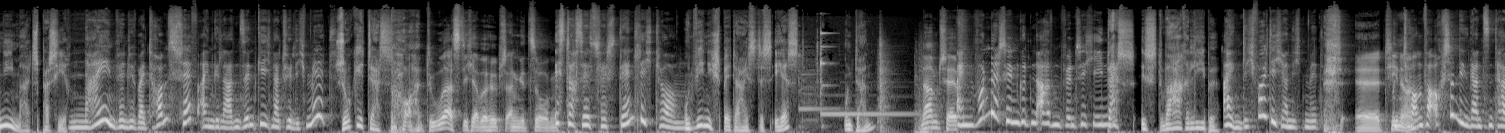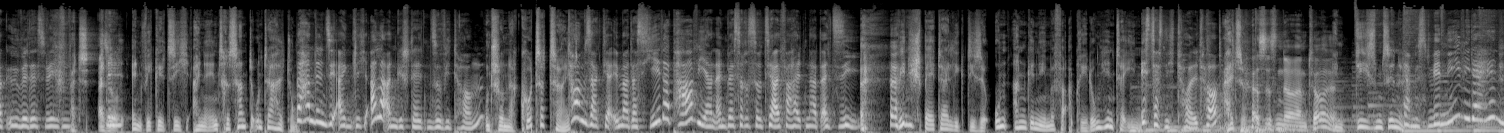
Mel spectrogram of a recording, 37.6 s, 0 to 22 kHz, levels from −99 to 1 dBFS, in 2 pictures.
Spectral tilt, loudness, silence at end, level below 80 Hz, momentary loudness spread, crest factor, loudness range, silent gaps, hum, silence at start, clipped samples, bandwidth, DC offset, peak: -5 dB/octave; -24 LUFS; 0 s; -42 dBFS; 5 LU; 18 dB; 1 LU; none; none; 0 s; under 0.1%; 18.5 kHz; under 0.1%; -6 dBFS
